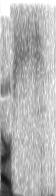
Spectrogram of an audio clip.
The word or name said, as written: Arse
